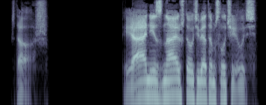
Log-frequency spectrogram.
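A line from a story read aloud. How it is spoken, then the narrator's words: Plain. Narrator (Russian): сказал Константин Аскарович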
